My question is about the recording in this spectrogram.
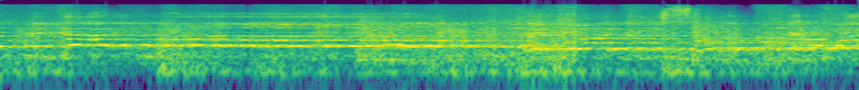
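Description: A woman singing a worship song loudly through a microphone and sound system, holding long notes that step down in pitch a little past halfway.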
